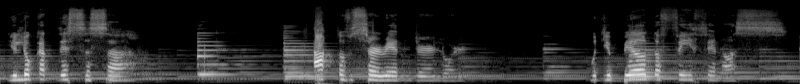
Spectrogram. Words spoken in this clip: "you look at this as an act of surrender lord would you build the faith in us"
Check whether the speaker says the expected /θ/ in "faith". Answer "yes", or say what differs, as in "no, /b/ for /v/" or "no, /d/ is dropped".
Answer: yes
